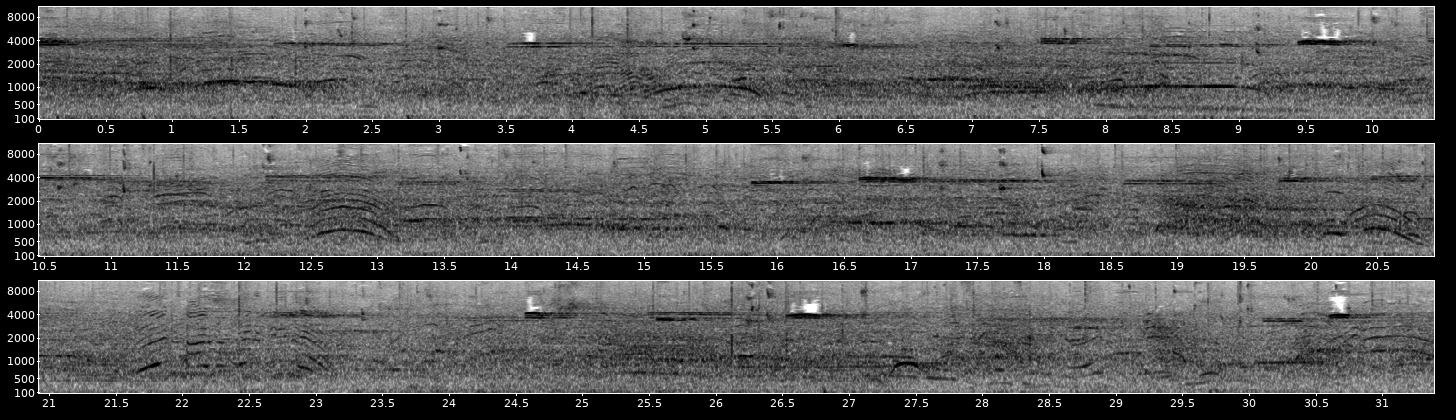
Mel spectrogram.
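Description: Many overlapping voices of players and spectators in a large sports hall, with volleyball hits and ball bounces and short high squeaks scattered throughout.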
